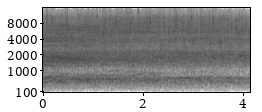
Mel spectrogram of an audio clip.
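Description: Large audience applauding and cheering, with a few voices calling out; it eases off slightly toward the end.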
